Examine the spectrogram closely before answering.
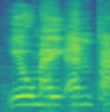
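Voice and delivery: high, loud goblin advisor call. Acted. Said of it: "call out to you".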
